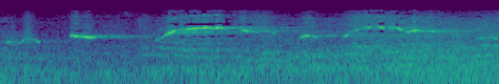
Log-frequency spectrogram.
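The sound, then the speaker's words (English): Two people whistle a bright, jaunty TV show theme tune together, its clear notes sliding up and down in a lilting melody, fairly loud with no talking. “So we whistled it together.”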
